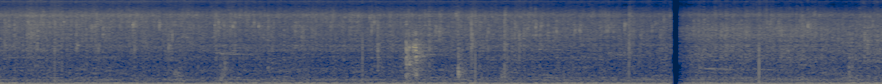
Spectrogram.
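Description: Chopped onion fries in a pan for a bottle gourd curry, a steady, close sizzle with occasional stirring scrapes and one brief dropout.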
